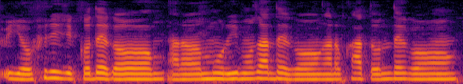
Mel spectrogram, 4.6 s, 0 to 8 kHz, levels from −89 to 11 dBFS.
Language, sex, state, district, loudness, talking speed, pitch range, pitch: Chakma, female, Tripura, Dhalai, -14 LUFS, 130 wpm, 185-200 Hz, 195 Hz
